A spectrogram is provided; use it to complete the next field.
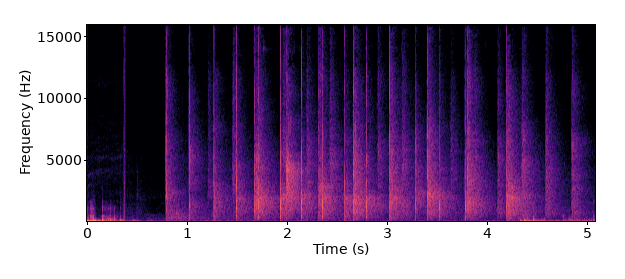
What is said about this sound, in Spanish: Un aplauso para Tommy Once.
